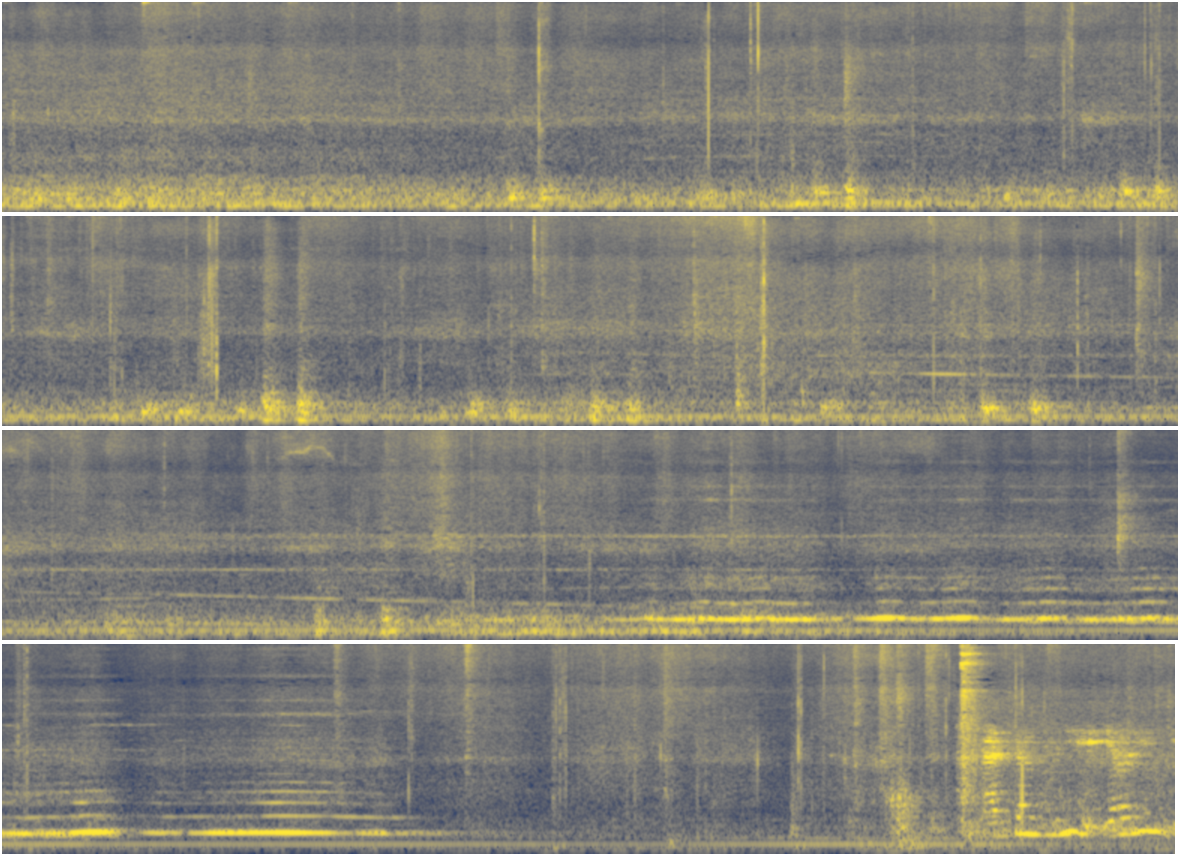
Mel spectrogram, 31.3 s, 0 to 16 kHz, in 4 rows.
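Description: Busan Metro Line 1 electric train running in tunnel with a steady low rumble, then slowing into a station: from about halfway a motor whine falls in pitch, a steady low electric hum sounds for several seconds near the end of braking, and the noise drops as the train comes to a stop.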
